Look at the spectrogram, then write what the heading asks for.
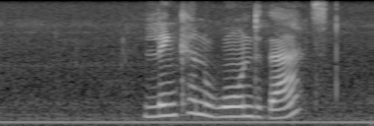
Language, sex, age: English, female, 19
